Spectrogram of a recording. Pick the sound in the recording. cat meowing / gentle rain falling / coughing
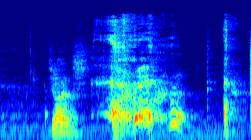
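coughing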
